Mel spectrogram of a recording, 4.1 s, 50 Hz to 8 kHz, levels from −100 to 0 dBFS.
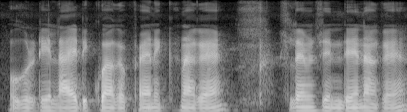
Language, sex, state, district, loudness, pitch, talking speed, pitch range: Chakma, male, Tripura, Dhalai, -20 LUFS, 90 Hz, 160 wpm, 85-95 Hz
